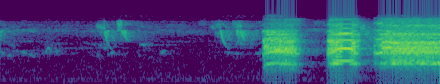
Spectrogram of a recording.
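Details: A wild red junglefowl approaching during a hunt with a decoy rooster. Faint high chirps from small birds come first, then a loud crow of two short harsh syllables followed by a sustained, strained final note.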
